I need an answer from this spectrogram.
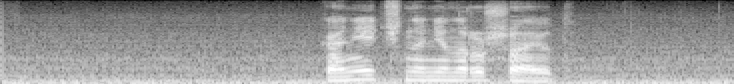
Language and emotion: Russian, neutral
